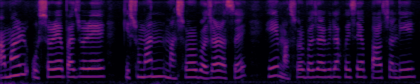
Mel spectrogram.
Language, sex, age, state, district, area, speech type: Assamese, female, 18-30, Assam, Dhemaji, rural, spontaneous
